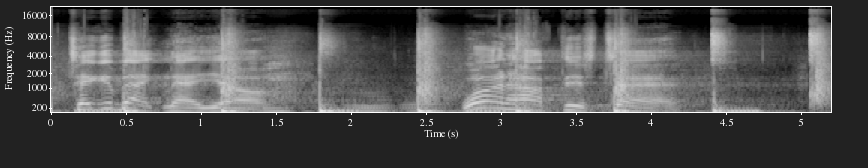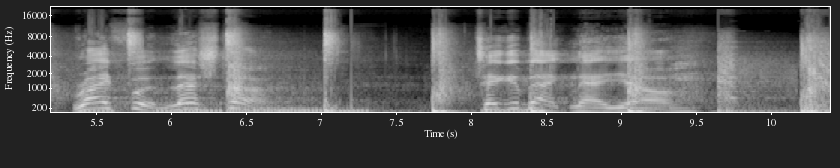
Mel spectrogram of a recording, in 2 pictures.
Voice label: instructional vhs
